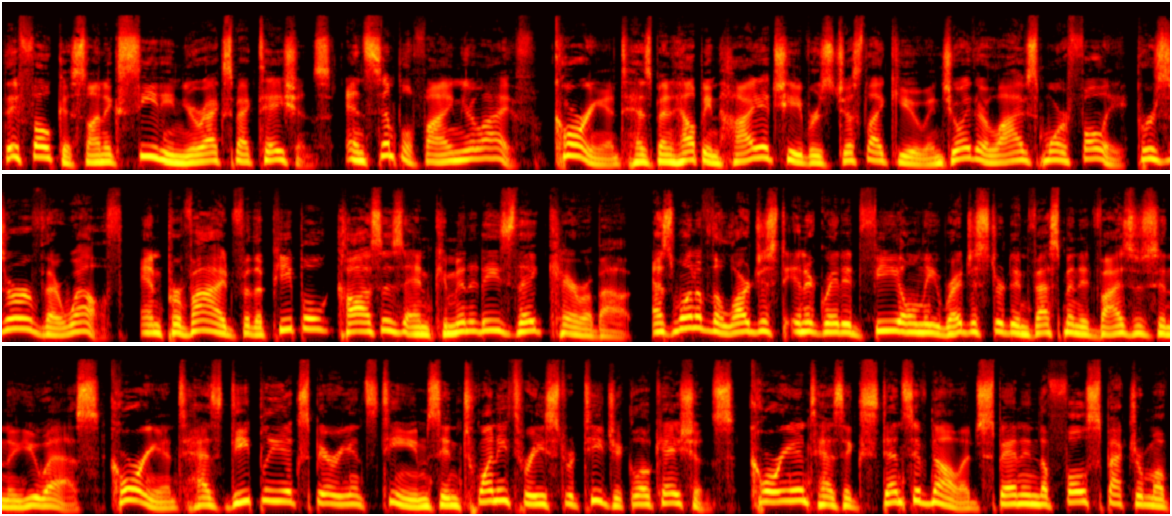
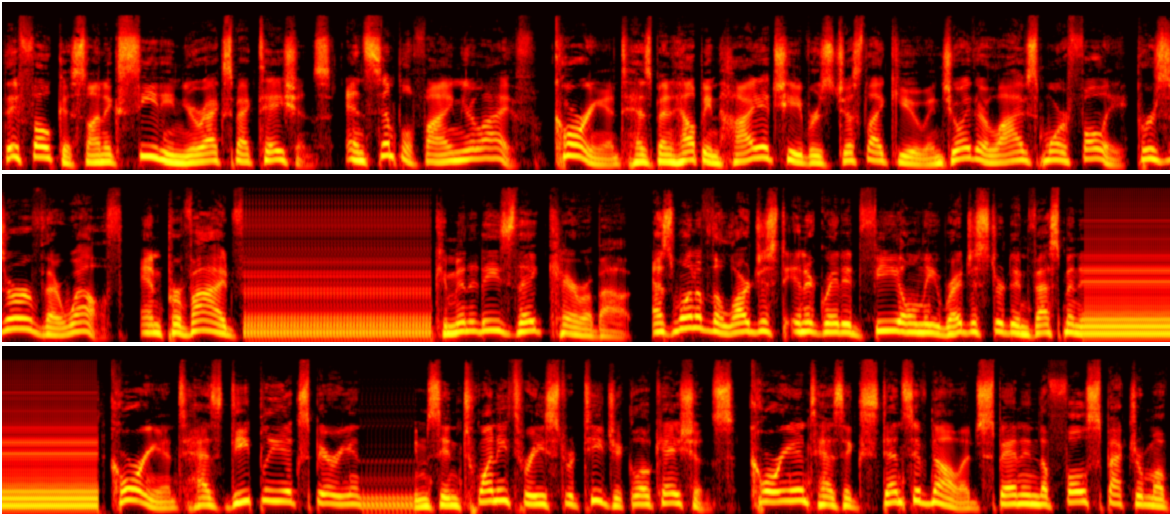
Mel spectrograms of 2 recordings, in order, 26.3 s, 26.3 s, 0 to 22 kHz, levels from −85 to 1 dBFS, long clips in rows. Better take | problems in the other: first | audio freezing; at 11 s for 1.5 s, at 17 s for 1.5 s and at 20 s

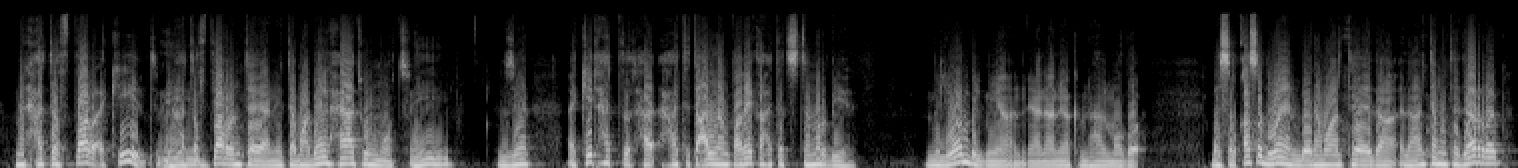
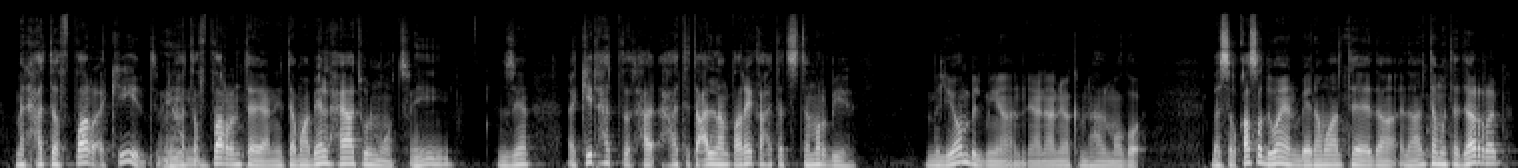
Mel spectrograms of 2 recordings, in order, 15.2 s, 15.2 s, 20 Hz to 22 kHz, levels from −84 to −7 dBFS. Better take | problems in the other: second | distortion; heavy; 15% of the sound clipped

